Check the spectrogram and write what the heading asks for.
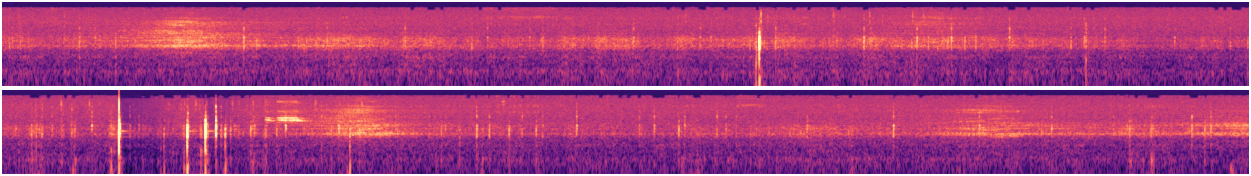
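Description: Wind buffeting the action-camera microphone and road rumble while riding a bicycle along a paved road, with a few sharp knocks and rattles, a cluster of them about halfway through.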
